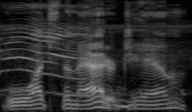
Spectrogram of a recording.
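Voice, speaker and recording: A woman voicing a slow, calmly concerned water buffalo in a storybook, gravelly and deliberate. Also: very deep voice, heavy background noise, voice pushed down, full character voice.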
